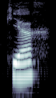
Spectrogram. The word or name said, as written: kyaj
